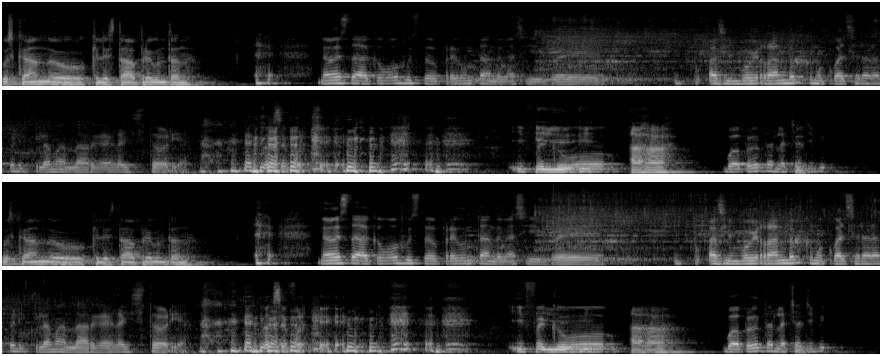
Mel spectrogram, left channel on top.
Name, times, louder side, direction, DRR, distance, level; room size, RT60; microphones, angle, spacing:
voice 1, 0.0-1.9 11.4-12.6 14.1-14.7 15.1-15.5 16.7-16.8, left 3 dB, 65° left, 0.6 m, -24 dB
voice 2, 2.5-6.0 6.7-12.3 12.7-13.5 13.8-14.8 16.0-17.0, right 2 dB, 30° right, 0.4 m, -29 dB
Toilet flush, 4.0-14.2, right 1 dB, 60° right, 3.1 m, -45 dB
13.0 x 8.2 x 6.0 m
head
